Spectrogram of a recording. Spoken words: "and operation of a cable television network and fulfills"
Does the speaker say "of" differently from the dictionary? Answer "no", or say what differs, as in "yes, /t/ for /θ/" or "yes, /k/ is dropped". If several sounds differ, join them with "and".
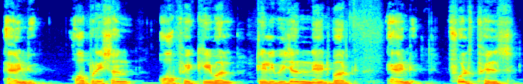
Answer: yes, /p/ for /v/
